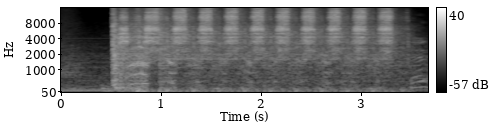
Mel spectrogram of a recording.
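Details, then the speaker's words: Rotary engine compression test, cranking with throttle open, front rotor strong at corrected 113: starter cranks about four pulses a second with slightly uneven pulse strength; reading shows rear rotor a little low. "Okay. That one's showing a little low on the back."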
